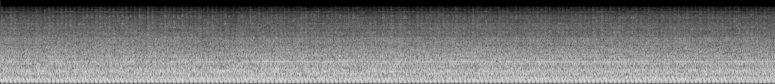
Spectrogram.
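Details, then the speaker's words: Craftsman snowblower small engine, warming up with the choke being moved: steady buzzing run that shuts right off with choke changes; it was also out of fuel; suspected gummed, sticking float needle starving it of fuel. "Shuts right off when you try to give it some choke."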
